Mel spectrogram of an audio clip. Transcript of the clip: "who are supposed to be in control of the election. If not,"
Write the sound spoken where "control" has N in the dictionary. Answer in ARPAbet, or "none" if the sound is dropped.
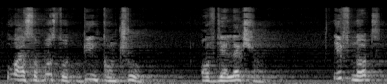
N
